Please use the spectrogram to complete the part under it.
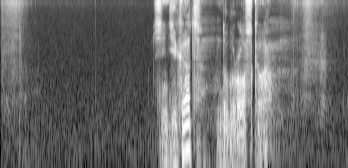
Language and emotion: Russian, sad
